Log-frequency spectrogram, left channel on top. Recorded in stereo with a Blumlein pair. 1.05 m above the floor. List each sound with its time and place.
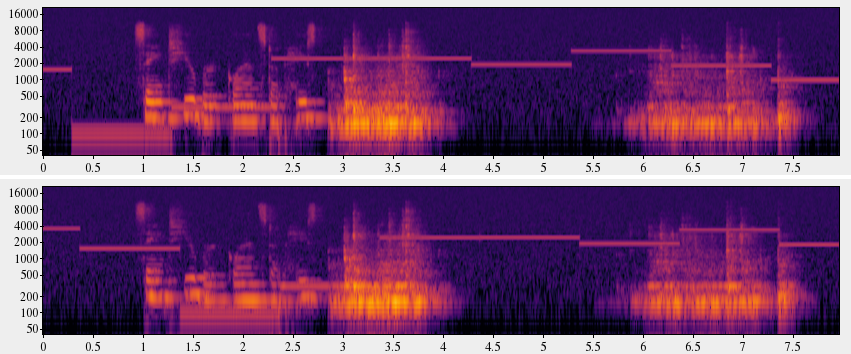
0.9 s a woman speaking: 35° left, 2.5 m
2.9 s a drawer: 15° left, 4 m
